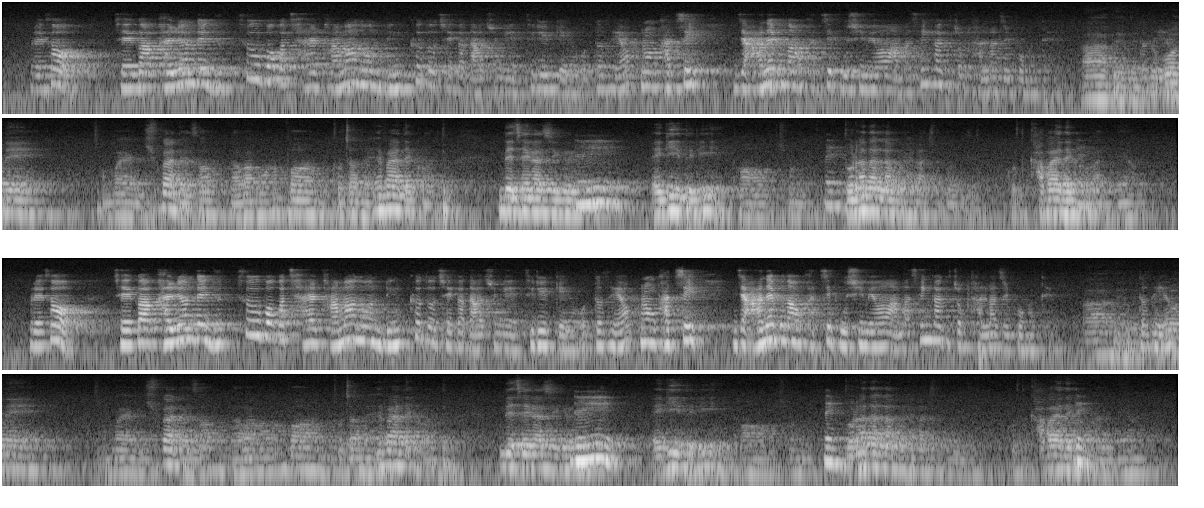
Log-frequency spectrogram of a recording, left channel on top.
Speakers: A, on the right (about 65°); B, on the left (about 50°).
A: 그래서 제가 관련된 유튜버가 잘 담아놓은 링크도 제가 나중에 드릴게요. 어떠세요? 그럼 같이 이제 아내분하고 같이 보시면 아마 생각이 좀 달라질 것 같아요.
B: 아, 네네.
A: 어떠세요?
B: 요번에 정말 휴가 내서 남아공 한번 도전을 해봐야 될 것 같아요. 근데 제가 지금
A: 네,
B: 애기들이, 어, 좀
A: 네,
B: 놀아달라고 해가지고 이제 곧 가봐야 될
A: 네,
B: 것 같네요.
